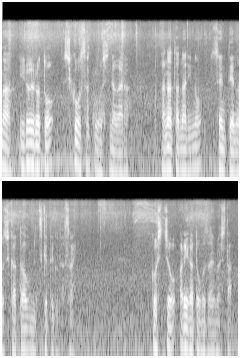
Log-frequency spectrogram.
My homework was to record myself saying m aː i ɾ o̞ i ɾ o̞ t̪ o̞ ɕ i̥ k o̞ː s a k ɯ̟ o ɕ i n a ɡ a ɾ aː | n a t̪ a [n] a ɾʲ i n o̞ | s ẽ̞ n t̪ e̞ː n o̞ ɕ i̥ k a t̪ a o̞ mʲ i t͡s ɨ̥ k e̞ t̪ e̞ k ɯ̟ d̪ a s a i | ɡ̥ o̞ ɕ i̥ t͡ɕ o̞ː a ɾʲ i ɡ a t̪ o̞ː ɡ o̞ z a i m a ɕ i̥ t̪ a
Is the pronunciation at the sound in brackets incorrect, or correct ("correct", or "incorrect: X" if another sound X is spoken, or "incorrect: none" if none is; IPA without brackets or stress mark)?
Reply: correct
